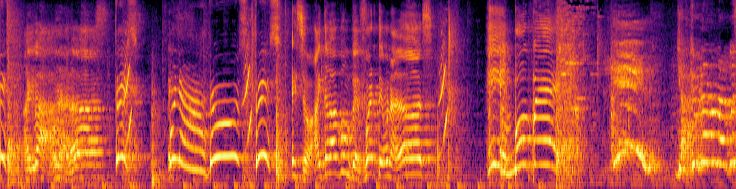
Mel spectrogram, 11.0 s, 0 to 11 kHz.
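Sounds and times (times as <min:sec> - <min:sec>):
glass vase shattering: 0:08.3 - 0:09.2.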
